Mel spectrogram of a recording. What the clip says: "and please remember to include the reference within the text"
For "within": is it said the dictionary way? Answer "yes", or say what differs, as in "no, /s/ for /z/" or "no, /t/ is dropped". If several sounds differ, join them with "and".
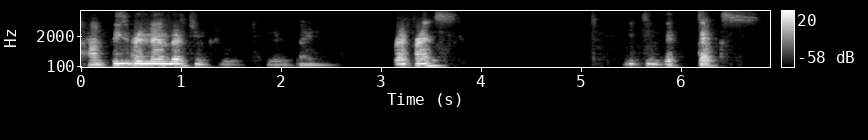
no, /t/ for /θ/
